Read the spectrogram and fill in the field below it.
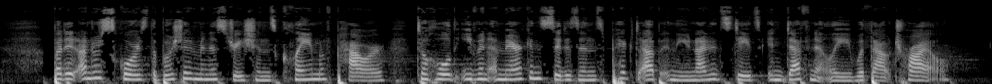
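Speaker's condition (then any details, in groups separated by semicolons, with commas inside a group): No condition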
